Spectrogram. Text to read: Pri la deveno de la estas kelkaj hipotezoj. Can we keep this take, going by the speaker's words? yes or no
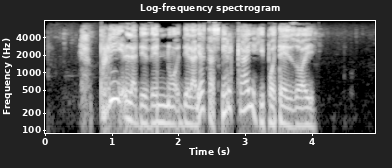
yes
